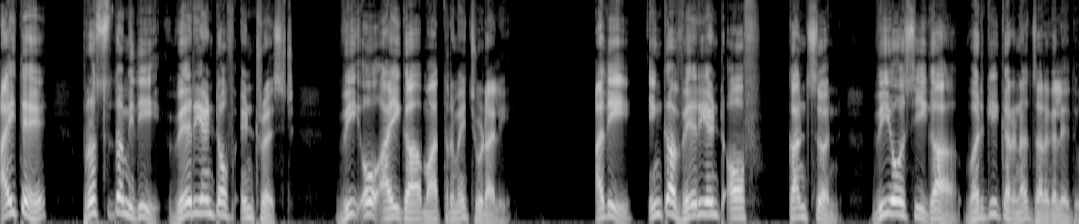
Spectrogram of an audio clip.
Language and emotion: Telugu, neutral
